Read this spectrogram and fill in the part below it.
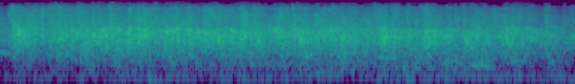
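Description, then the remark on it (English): An audience applauds steadily for about four seconds in response to a survey question, a dense, even patter of many hands clapping with no pauses and no voices standing out. “All right, we have a lot of people who don't like to clap.”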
